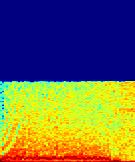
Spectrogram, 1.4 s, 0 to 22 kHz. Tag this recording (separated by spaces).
retro decimated chippy 8-bit lo-fi arcade vgm chip noise video-game chiptune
